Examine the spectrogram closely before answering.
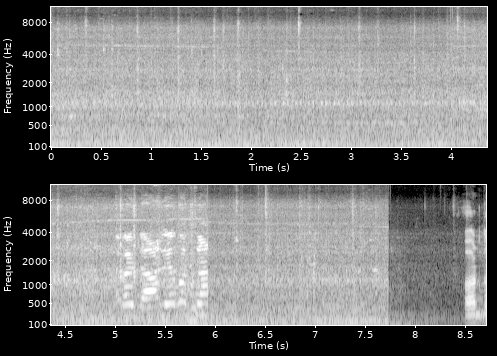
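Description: A vehicle engine rumbles while driving along a dirt road.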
